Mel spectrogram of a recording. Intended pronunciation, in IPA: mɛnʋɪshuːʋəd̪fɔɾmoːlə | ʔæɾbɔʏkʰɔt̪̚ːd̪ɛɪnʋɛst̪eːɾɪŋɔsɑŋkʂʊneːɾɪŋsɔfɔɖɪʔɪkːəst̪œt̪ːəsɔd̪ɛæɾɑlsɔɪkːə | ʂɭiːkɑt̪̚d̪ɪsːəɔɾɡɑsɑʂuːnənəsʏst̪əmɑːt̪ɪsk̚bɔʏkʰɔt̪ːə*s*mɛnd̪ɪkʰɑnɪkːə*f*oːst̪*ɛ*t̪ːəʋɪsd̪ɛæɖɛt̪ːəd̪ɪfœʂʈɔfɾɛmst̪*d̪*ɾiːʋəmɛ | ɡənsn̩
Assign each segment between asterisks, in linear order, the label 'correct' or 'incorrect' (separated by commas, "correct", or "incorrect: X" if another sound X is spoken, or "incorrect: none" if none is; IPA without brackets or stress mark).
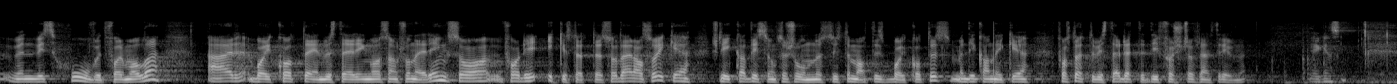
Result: correct, correct, incorrect: œ, correct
